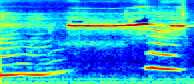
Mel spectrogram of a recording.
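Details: Pet dog "talking" while being asked why it is sad: a tonal whine rises slightly, leaps to a long high steady note, then drops into a short falling whimper, with a low hum beneath.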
